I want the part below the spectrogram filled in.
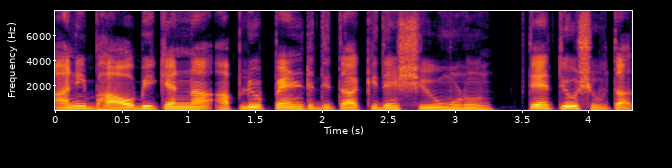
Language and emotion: Goan Konkani, neutral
